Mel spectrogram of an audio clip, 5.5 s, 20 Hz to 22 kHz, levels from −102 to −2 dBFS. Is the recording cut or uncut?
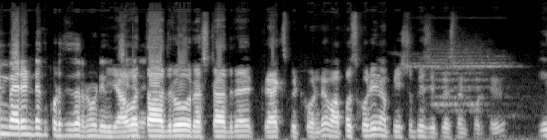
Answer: uncut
